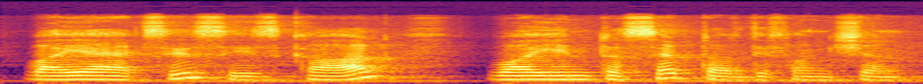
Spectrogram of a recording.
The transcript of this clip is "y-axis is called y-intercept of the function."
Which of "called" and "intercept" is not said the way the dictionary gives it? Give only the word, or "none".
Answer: none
